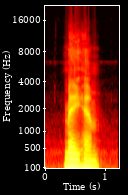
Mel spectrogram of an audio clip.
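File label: "mayhem", American English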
